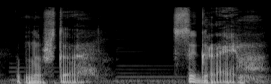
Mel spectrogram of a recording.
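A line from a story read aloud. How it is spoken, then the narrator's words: Quiet, to himself. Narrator (Russian): тихо сказал сам себе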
